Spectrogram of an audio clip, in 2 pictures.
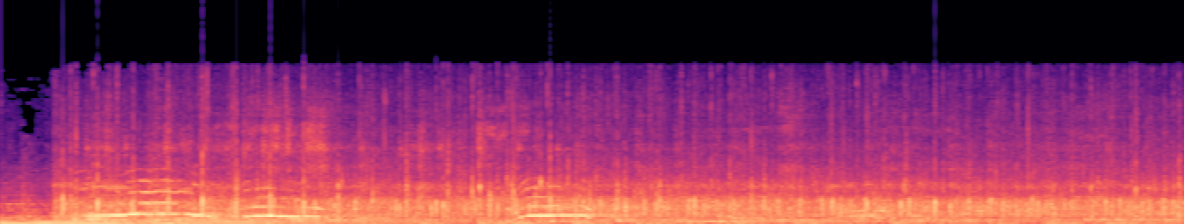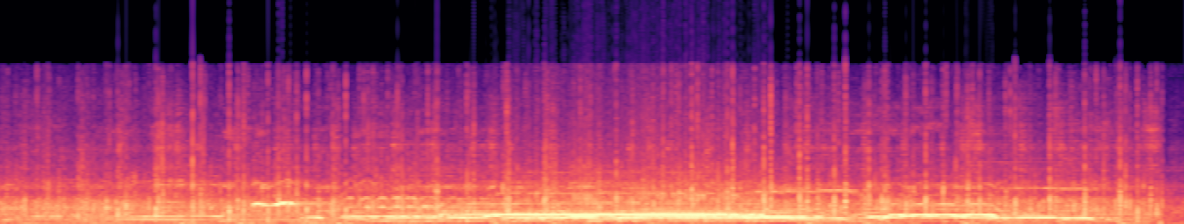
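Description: At a diploma ceremony, graduates and the audience raise a loud crowd din of cheering, whoops and scattered clapping, swelling toward the end, with voices calling out across it.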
